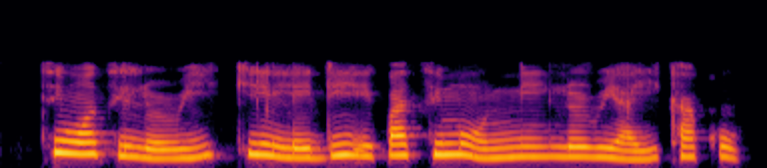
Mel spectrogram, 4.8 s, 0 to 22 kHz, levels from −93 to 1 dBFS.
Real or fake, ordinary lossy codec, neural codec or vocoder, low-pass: fake; none; codec, 16 kHz, 6 kbps, DAC; 5.4 kHz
